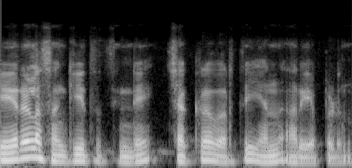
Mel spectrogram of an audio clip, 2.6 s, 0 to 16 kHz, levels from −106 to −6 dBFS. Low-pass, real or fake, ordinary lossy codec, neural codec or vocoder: 7.2 kHz; real; Opus, 16 kbps; none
